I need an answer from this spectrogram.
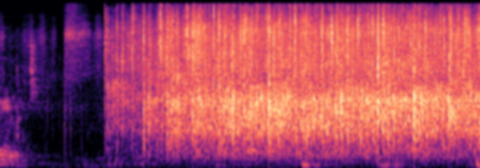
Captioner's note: applause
